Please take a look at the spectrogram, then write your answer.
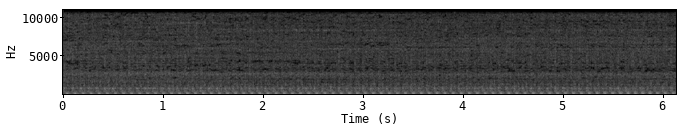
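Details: Engine knock: a rapid, even mechanical knock runs steadily over the idle and stays in step with the engine; origin unknown.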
